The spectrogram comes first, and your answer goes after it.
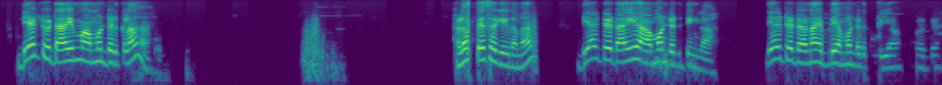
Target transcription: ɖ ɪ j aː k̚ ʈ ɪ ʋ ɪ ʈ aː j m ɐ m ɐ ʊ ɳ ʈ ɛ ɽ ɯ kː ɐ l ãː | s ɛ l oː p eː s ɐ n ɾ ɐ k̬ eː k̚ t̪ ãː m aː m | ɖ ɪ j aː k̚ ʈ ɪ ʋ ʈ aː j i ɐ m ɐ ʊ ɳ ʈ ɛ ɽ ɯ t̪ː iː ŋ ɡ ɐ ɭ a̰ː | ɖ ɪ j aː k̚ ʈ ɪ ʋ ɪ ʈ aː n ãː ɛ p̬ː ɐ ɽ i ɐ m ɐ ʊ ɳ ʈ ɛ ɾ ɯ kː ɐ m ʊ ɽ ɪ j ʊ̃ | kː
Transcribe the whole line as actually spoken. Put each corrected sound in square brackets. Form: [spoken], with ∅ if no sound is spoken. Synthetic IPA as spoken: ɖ ɪ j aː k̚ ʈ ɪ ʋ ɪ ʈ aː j m ɐ m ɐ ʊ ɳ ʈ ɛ ɽ ɯ kː ɐ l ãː | [h] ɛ l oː p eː s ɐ [∅] ɾ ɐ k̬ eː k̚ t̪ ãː m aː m | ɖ ɪ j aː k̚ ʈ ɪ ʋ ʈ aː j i ɐ m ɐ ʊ ɳ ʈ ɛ ɽ ɯ t̪ː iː ŋ ɡ ɐ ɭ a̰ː | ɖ ɪ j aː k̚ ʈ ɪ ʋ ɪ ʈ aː n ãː ɛ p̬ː ɐ ɽ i ɐ m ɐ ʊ ɳ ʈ ɛ [ɽ] ɯ kː ɐ m ʊ ɽ ɪ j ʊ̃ | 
